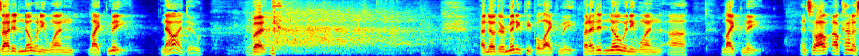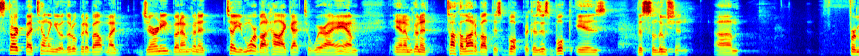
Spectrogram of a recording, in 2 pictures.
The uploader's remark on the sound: 2016 San Diego Conference Keynote Speaker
